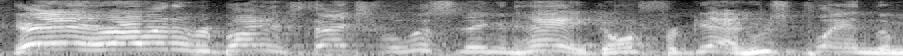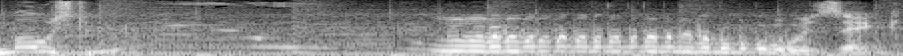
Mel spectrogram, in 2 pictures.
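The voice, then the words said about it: Announcer-style radio DJ voice. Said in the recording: “Do it in that radio voice, quick.”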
